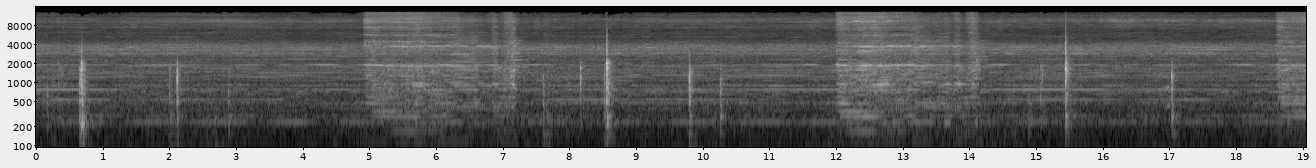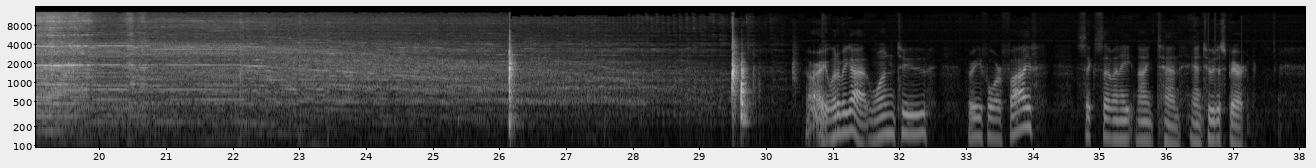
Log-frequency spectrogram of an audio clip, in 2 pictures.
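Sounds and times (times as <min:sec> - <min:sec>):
table saw cutting wood: 0:00.0 - 0:29.9
sharp knocks: 0:00.2 - 0:01.0, 0:02.0 - 0:03.0, 0:07.6 - 0:08.8, 0:09.8 - 0:10.5, 0:14.8 - 0:15.7, 0:17.0 - 0:17.2, 0:29.5 - 0:29.9.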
